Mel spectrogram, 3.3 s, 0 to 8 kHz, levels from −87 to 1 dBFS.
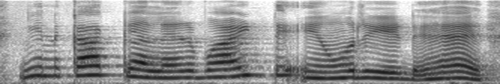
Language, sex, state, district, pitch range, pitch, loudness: Hindi, female, Jharkhand, Garhwa, 220-300 Hz, 240 Hz, -14 LUFS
